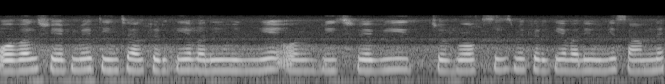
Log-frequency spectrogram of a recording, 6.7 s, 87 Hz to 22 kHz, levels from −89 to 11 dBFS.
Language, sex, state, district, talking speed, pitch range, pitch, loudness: Hindi, female, Chhattisgarh, Rajnandgaon, 190 wpm, 215-230 Hz, 220 Hz, -19 LUFS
